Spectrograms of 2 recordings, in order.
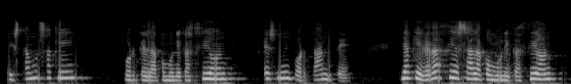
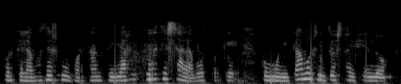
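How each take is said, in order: First: Halting speech chopped by long pauses; politician's pausing. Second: Low, soft monotone drone; dull monotone speech. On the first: Retold or imitated. Teacher imitating how politicians speak, over-paused. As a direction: stop every few words like a politician. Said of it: "como hacen nuestros políticos". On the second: Shown as a demonstration. Speaker showing listeners how a dull talk loses them, monotone. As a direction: drone it quietly on one low note.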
